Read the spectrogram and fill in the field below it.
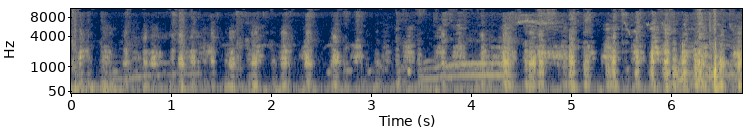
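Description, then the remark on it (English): A crowd of birds honks and quacks noisily in the morning while waiting to be let out, calls overlapping in a busy, agitated clamor that grows louder and more insistent toward the end. “Good morning, birds.”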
